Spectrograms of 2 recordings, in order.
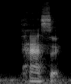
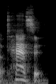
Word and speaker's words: tacit: It's a soft C. Tacit. Oh, tacit.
